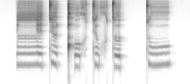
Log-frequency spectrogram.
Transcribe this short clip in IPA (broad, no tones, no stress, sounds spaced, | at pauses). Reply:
lː e t ʏ ǃʰ o x t ʏ xʷ t ɤ tː u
